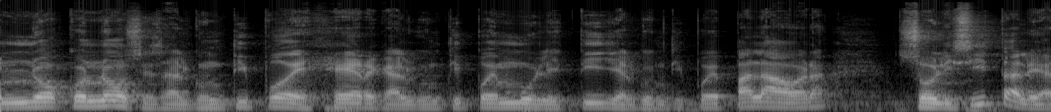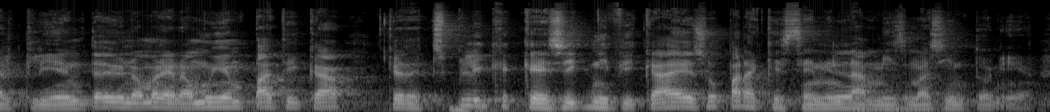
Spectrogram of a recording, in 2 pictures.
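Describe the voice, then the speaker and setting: A man's voice: mid-range voice, darkish tone. A man giving a corporate training talk, speaking directly to listeners with advice and correcting himself now and then. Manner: many self-corrections and repeated words.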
